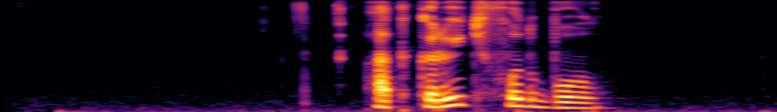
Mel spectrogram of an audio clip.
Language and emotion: Russian, neutral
